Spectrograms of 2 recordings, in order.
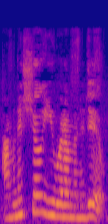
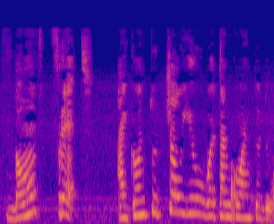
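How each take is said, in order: First: Said in the usual way. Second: Lightly put-on mom's accent, carefully worded; imitating mom's accented English. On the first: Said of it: "trying to do my mom's accent". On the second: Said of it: "I'm trying to do my mom's accent".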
